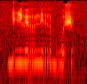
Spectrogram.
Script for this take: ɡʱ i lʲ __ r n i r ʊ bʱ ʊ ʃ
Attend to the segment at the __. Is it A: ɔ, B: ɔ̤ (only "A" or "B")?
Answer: A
